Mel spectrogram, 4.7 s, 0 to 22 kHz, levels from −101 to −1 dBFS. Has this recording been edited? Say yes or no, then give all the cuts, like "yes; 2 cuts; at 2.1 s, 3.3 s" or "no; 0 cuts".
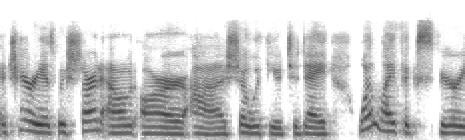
no; 0 cuts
